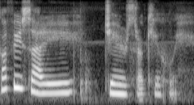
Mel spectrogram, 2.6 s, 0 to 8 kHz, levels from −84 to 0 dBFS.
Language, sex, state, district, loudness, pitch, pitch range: Hindi, female, Arunachal Pradesh, Papum Pare, -14 LUFS, 245 Hz, 235-275 Hz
